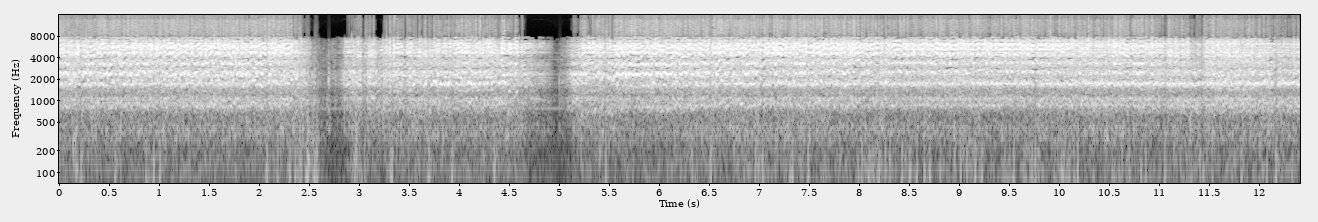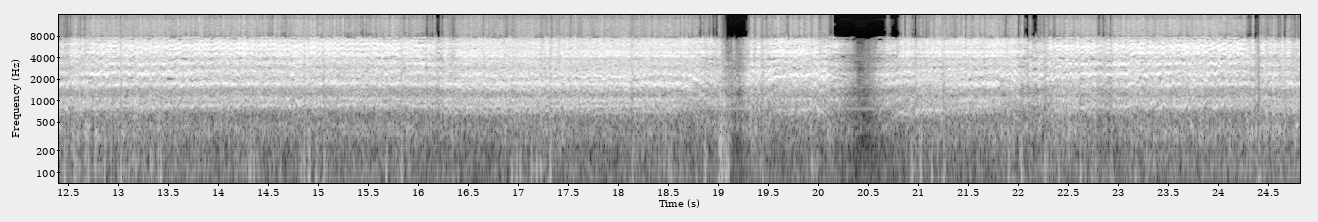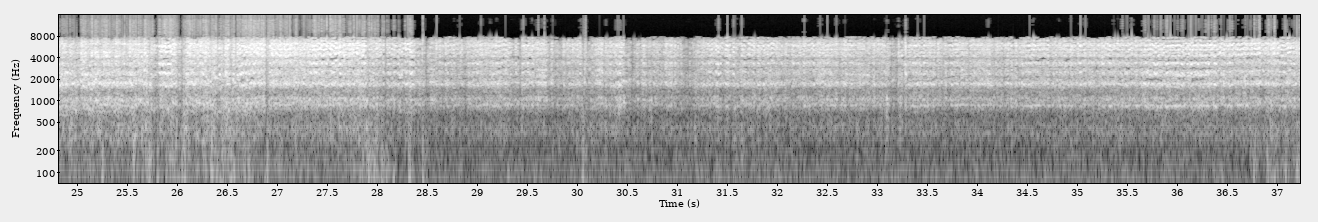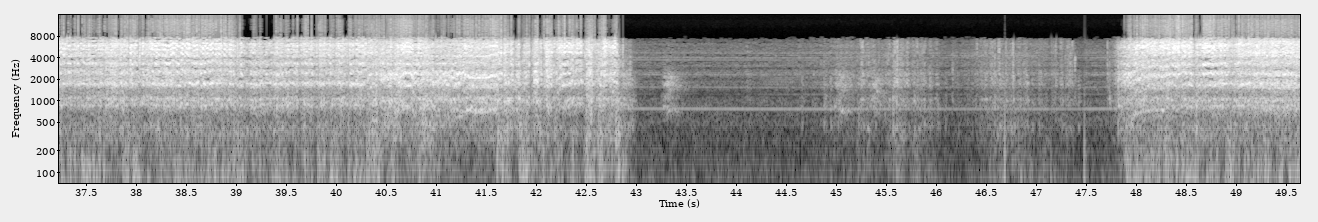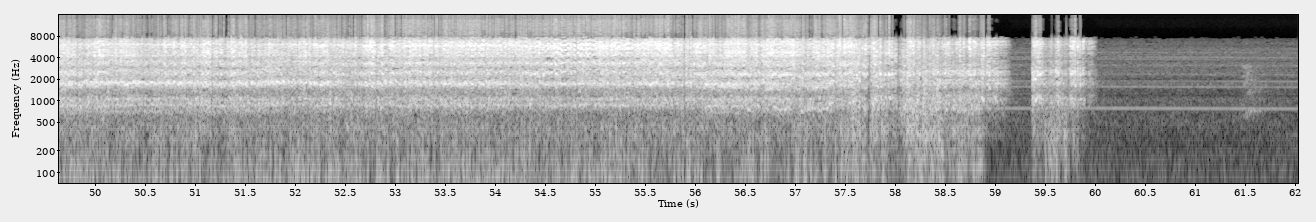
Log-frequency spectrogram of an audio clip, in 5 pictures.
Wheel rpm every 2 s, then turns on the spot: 210, 150, 140, 220, 230, 230, 220, 230, 220, 140, 140, 180, 210, 230, 240, 230, 240, 230, 230, 230, 190, 30, 10, 20, 190, 220, 230, 230, 210, 160, 20.
18-20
